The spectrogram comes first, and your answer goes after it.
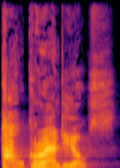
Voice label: Emote Dragon; smite; fafnir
